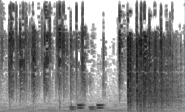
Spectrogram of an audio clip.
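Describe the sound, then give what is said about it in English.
Dice rattle and clatter across a hard table in a quick flurry of clicks, ending in a louder tumbling burst before settling, with no talking. “Oh, dice are liking you today.”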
